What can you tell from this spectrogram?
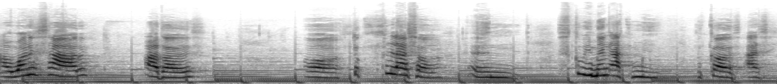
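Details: Hard-of-hearing male hearing-aid user who reports a speech impediment or tight tongue, present since primary school; speech sound disorder (tongue-tie related articulation).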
